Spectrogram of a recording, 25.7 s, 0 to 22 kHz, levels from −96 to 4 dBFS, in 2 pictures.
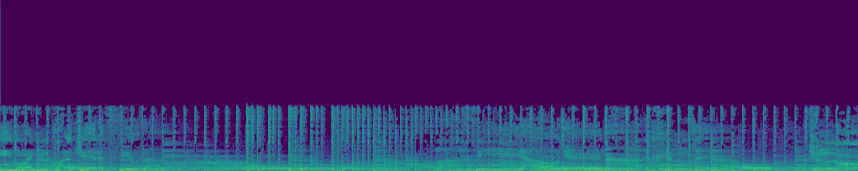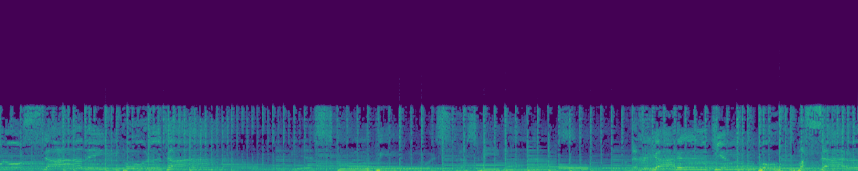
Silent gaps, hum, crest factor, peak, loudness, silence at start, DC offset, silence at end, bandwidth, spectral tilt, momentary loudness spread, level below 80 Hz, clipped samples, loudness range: none; none; 26 dB; -4 dBFS; -29 LUFS; 0 s; under 0.1%; 0 s; 8.8 kHz; -5 dB/octave; 11 LU; -42 dBFS; under 0.1%; 7 LU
